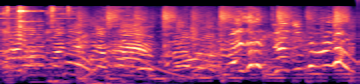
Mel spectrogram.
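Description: Several people shouting over one another, calling out to catch a thief, with background music underneath.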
